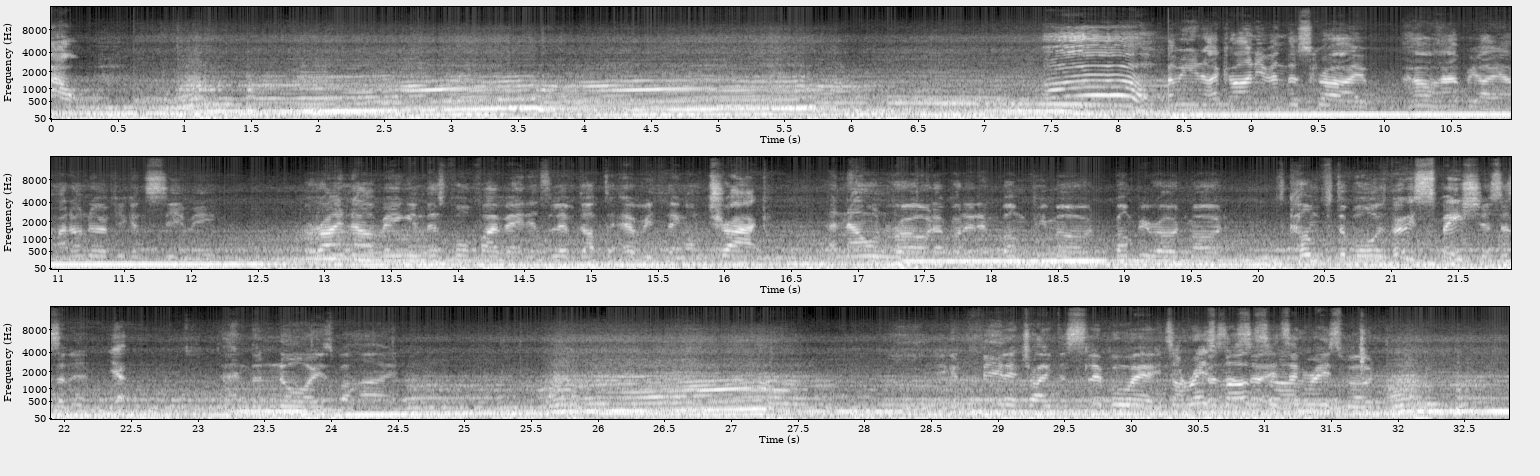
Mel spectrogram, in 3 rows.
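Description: Ferrari 458 Spider's 4.5-litre V8 heard from inside the cabin, revving up with rising pitch through a couple of gearchanges in the first few seconds and again near the end, and holding steady revs in between.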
